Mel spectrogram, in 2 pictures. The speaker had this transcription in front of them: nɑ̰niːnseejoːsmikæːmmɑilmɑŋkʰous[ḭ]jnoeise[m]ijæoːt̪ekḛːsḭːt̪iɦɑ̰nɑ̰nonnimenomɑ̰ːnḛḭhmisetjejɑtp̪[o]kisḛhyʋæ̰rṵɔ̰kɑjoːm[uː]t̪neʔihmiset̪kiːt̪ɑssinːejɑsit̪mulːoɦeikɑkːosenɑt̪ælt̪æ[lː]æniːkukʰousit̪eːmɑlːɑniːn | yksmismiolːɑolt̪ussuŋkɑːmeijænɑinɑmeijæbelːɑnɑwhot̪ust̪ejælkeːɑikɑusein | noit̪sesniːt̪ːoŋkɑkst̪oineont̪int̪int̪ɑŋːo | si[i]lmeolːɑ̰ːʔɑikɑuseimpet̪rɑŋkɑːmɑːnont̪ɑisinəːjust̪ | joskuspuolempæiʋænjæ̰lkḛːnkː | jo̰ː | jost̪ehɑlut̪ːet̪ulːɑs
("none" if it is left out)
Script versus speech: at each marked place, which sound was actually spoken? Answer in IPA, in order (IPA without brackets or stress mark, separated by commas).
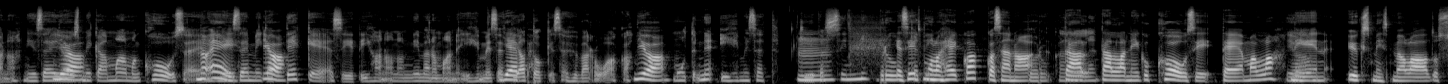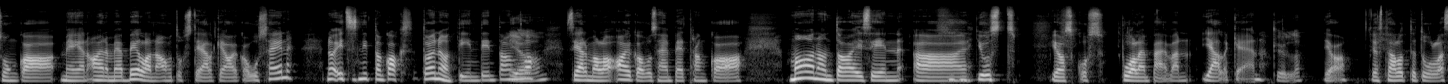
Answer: ḛ, m, o, u, lː, æ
